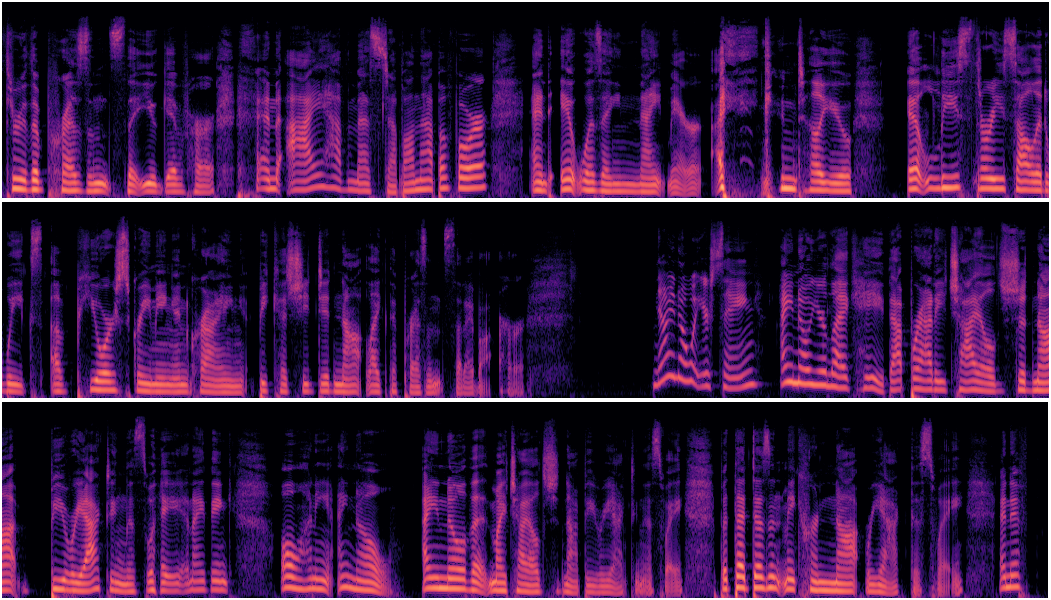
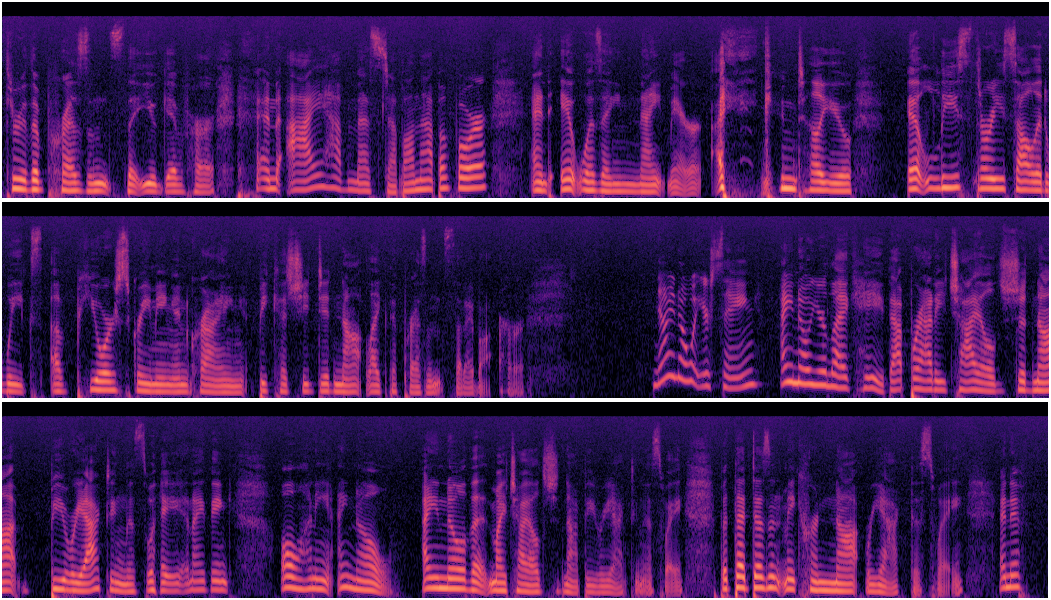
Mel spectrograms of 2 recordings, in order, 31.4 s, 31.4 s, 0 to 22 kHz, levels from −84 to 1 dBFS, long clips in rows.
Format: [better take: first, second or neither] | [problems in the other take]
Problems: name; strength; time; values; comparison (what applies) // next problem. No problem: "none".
first | hiss; faint; throughout; 20 dB below the speech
